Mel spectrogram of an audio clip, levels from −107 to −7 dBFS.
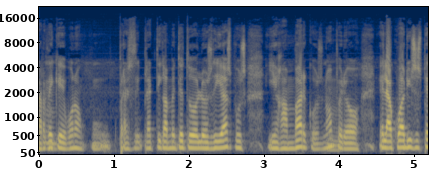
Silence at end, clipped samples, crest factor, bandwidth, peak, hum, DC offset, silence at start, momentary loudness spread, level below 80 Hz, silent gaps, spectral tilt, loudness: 0 s; under 0.1%; 16 dB; 14 kHz; -14 dBFS; none; under 0.1%; 0 s; 10 LU; -66 dBFS; none; -5.5 dB/octave; -31 LUFS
